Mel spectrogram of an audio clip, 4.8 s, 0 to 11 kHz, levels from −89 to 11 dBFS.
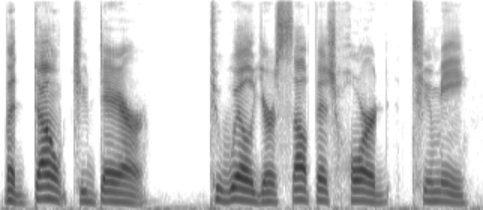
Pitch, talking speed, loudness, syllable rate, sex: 145 Hz, 135 wpm, -19 LUFS, 3.1 syllables/s, female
